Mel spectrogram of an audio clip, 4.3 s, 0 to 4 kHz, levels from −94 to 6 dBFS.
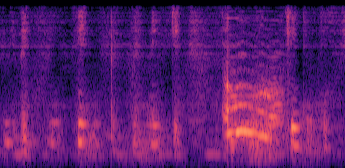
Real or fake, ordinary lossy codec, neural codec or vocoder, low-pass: fake; none; codec, 44.1 kHz, 0.9 kbps, DAC; 3.6 kHz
